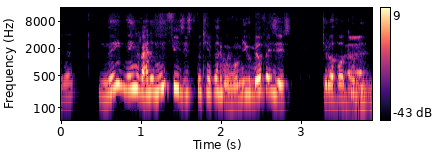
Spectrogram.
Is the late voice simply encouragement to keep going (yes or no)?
yes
